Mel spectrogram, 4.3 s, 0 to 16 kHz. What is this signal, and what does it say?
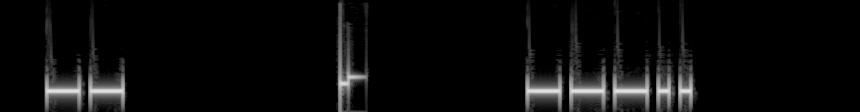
Morse code, heard as a keyed tone, about 22 wpm, 700 Hz. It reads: M 8
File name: Single-Letter-Number-22wpm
